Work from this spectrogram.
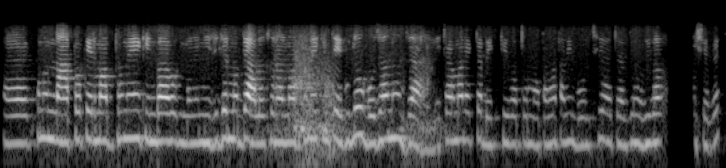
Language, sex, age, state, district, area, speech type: Bengali, female, 30-45, West Bengal, Howrah, urban, conversation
